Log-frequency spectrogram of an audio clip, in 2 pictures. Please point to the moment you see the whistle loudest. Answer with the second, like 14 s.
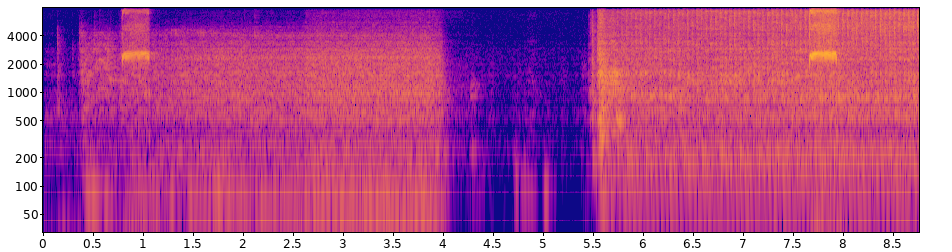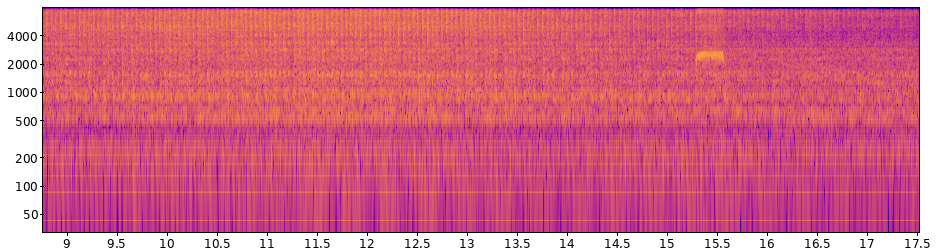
8 s.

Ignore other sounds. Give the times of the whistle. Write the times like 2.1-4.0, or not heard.
0.8-1.2, 7.6-8.1, 15.2-15.7.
